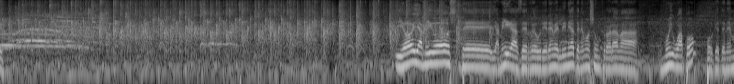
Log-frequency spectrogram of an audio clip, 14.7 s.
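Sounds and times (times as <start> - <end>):
cheers and whistles: 0.0 - 2.2, 3.8 - 6.3
audience applause: 0.0 - 10.0
speech: 7.9 - 14.6.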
